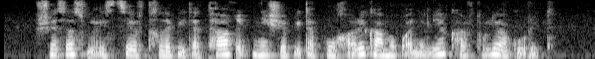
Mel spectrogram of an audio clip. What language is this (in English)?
Georgian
